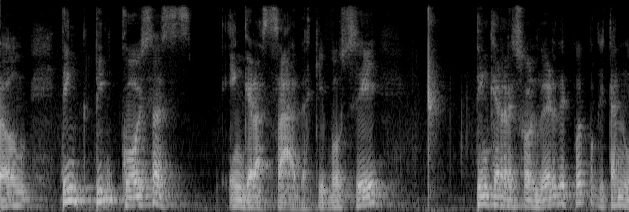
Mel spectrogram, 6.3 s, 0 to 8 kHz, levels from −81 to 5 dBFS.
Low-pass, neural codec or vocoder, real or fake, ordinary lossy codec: 7.2 kHz; none; real; none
